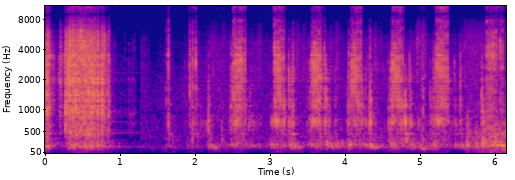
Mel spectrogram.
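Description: A short burst of an impact wrench hammering at a nut on truck steering linkage. After a pause, a hand ratchet wrench clicks in repeated strokes, about two a second.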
